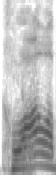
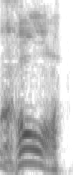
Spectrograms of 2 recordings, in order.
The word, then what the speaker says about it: koala: nose Yeah, big beady red eyes koalas by The way is a most mispronounced word to fuck an English language Really How was it pronounced Koala Did not know that.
